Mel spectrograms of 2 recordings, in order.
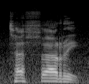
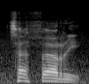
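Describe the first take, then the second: First: The name has an Ethiopian pronunciation. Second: The same.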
